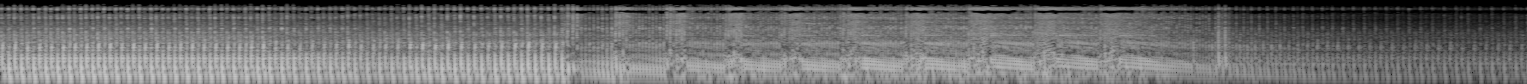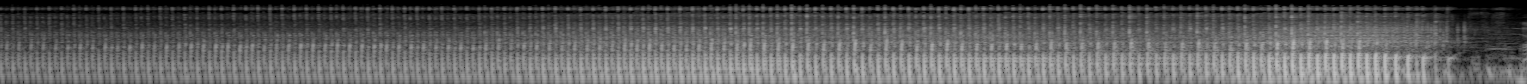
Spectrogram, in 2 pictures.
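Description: Small air-cooled single-cylinder engine, fitted with an aftermarket carburetor, running with its throttle worked by hand. It runs fast and unevenly for the first dozen seconds, drops to a lower, quieter speed, builds back up, and then cuts off suddenly at the end.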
